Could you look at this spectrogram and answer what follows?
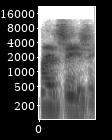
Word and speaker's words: Francesi: Did I say that correctly? Francesi. Francesi. How do you say it? Francesi.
